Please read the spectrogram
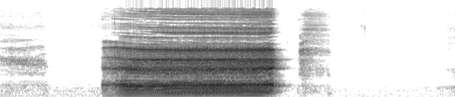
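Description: A man's long, loud burp, starting about a second in and holding one steady pitch for a little over two seconds.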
